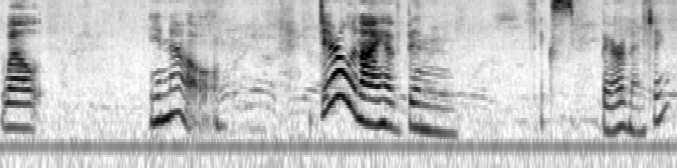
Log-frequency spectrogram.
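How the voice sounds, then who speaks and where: An actress playing a sardonic, self-assured store cashier of thirty in a horror audio drama. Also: female voice, mid-range voice, big pitch swings, slow, fairly bright tone. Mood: scheming, sly. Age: 30s. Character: brazen, entitled thirty-year-old store cashier, sly confidante.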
